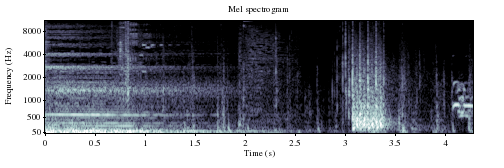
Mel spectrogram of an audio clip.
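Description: Rapid automatic gunfire from the mobile shooter Call of Duty Mobile, played on the Kurohana Metropolis map, comes as dense bursts with a loud final burst near the end.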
